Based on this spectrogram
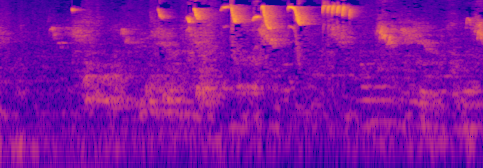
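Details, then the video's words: In a large cage, a hooded siskin delivers a lively, high-pitched twittering song of rapid buzzy notes and sharp slurred whistles, sustained throughout with slight background noise. "Jilguero amarillo priando en jaulon."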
